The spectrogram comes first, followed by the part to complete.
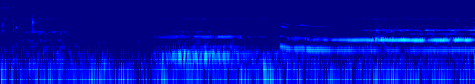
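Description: A quiet stretch, then a faint held note from the trailer's score comes in about one and a half seconds in. It dips slightly in pitch as it starts and then holds steady on one pitch.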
